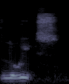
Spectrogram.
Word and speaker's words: Luis: it is it's it's in spanish it's technically it's luis you know what i'm saying but i don't know i'm it's just weird for me to sound like doing it i just say louis i don't know it's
